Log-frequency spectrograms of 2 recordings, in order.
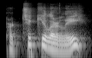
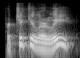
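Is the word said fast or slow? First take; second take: slow; fast. First: The word is said slowly and carefully. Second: The word is said faster and more naturally. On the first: "I said them slow" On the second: "a little faster"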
